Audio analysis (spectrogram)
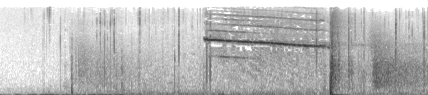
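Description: fireworks exploding

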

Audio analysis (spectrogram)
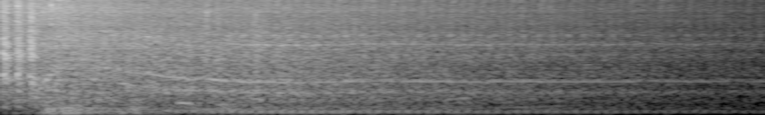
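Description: car engine starting

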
